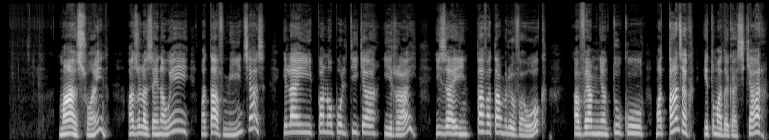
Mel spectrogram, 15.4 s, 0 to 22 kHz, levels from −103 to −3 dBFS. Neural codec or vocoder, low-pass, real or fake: vocoder, 44.1 kHz, 128 mel bands, Pupu-Vocoder; 19.8 kHz; fake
